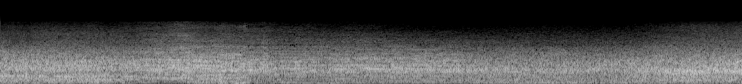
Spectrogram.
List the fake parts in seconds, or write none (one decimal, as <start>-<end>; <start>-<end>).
1.3-4.6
